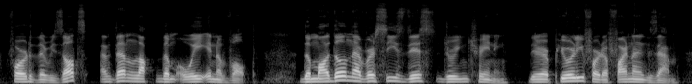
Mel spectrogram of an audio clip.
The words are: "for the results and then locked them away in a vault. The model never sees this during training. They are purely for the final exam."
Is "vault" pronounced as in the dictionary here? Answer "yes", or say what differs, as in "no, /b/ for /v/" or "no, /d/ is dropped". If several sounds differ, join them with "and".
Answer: yes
